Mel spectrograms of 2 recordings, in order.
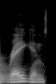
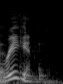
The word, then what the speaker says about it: Regan: Is it Regan or Reagan Smith? – Regan. – Okay. I've heard people pronounce it different ways.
